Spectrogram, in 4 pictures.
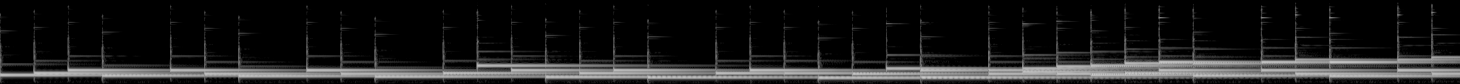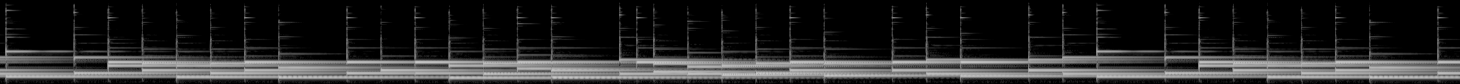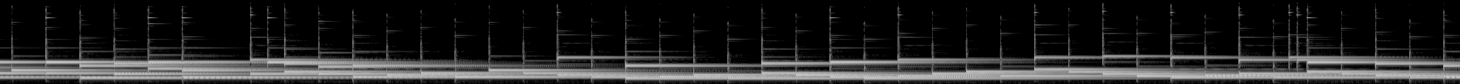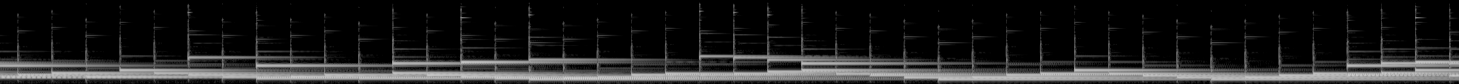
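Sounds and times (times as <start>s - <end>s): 
dark music box melody: 0.0s - 58.3s.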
